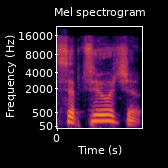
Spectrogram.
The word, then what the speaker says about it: Septuagint: That's why you'd think they'd learn how to pronounce it properly, right? Septuagint.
